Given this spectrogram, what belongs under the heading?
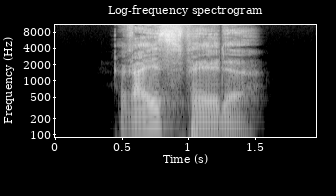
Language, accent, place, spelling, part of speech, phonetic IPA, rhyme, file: German, Germany, Berlin, Reisfelde, noun, [ˈʁaɪ̯sˌfɛldə], -aɪ̯sfɛldə, De-Reisfelde.ogg
- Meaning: dative of Reisfeld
